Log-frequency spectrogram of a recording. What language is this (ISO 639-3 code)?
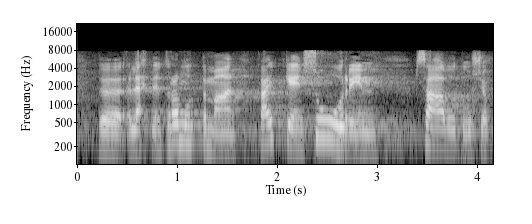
fin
